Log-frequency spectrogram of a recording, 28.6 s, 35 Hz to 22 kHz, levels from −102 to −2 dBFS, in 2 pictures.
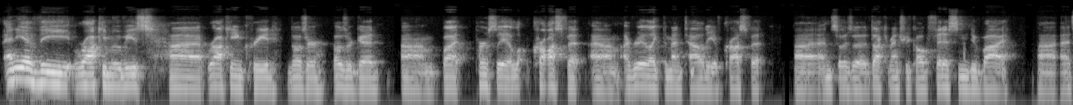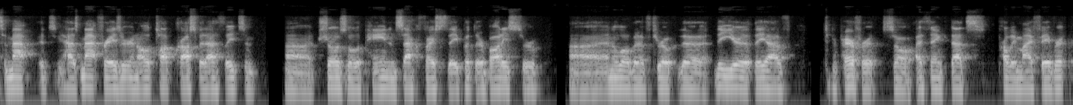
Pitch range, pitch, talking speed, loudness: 95-105 Hz, 100 Hz, 185 wpm, -29 LUFS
